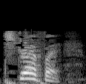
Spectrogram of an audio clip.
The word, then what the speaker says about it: strepho: This one is meta, and now we have the word strepho, which looks like this. S-T-R-E-P-H, and then we have an O, strepho. Okay, this is M-E-T-A, and then S-T-R long E-P-H long O, metastrepho.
